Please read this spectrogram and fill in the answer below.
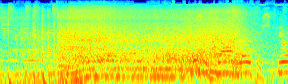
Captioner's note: engine roar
